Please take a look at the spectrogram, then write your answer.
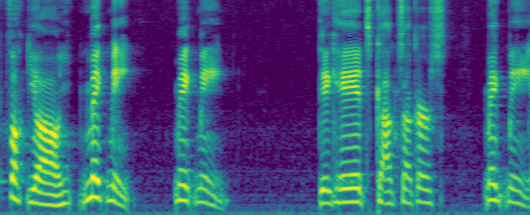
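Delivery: high, thin mocking voice; imitating defiant comrade. Difficult soldier defying the crowd round his bed, mock defiant. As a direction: mimic a stubborn guy cursing in short bursts. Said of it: "that's how he sounded".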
